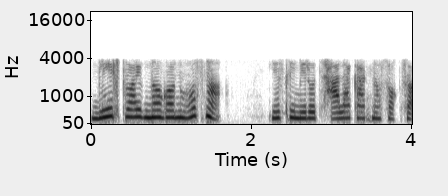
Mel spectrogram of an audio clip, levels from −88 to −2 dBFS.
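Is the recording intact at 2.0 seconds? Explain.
No. At 2.0 seconds, as everywhere else in this speech clip, the sound is dull and boxed-in, with nothing above 4 kHz and a plainly audible buzzy, synthetic edge. This is the AMR narrowband mobile codec (AMR-NB) throughout: it samples at 8 kHz and rebuilds the voice from a vocal-tract model excited by a few pulses per 5 ms subframe. The degree of roughness fits a low setting of about 7.4 kbps.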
